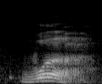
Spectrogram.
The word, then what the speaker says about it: were: you wear a shirt the next word were again just one sound er er like in bird the two dots make it slightly longer it's a longer sound so were the past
